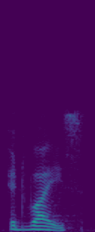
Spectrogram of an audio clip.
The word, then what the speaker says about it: advice: is eyes like prize advice and ice or mice like advice so this is one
